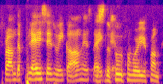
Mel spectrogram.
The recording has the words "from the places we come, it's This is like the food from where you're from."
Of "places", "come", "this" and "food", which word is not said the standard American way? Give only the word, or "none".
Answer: this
